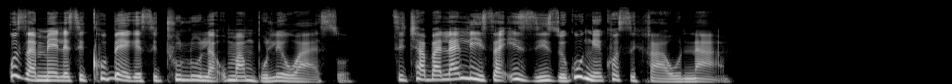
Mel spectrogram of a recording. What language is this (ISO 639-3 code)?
nde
